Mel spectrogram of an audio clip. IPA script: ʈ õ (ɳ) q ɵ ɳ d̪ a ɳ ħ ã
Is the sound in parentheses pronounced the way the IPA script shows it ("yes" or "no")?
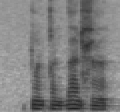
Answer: yes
